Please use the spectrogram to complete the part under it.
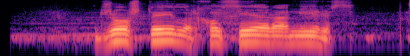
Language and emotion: Russian, neutral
